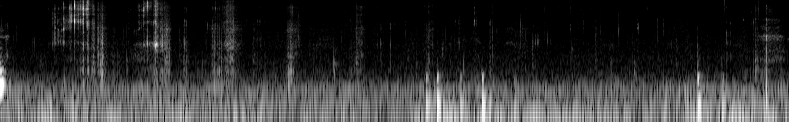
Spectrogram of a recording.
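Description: Crunching of a crisp snack being chewed, with repeated sharp crackly bites and steady mastication over a low hum, no voices present.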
